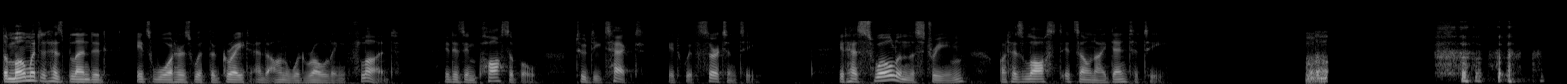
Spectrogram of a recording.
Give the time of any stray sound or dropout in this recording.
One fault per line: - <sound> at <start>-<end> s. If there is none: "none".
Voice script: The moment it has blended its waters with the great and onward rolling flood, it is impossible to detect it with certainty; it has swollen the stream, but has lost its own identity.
- laugh at 13.1-13.3 s
- laugh at 14.3-15.5 s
